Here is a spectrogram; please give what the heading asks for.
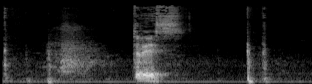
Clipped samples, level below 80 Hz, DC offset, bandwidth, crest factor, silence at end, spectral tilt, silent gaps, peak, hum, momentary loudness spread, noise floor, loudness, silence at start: under 0.1%; -58 dBFS; under 0.1%; 17 kHz; 20 dB; 0.4 s; -4 dB/octave; none; -2 dBFS; none; 23 LU; -48 dBFS; -20 LUFS; 0.05 s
